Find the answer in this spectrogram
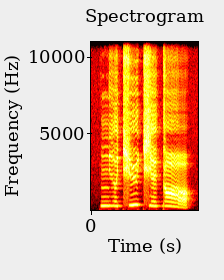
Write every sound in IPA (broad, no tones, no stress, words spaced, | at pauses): ɲiə̯t͡ɕyt͡ɕe ɡɑ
